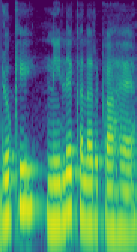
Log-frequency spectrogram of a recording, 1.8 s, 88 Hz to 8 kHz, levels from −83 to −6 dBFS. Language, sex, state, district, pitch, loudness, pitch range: Hindi, male, Bihar, Saran, 155 Hz, -15 LUFS, 145-180 Hz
